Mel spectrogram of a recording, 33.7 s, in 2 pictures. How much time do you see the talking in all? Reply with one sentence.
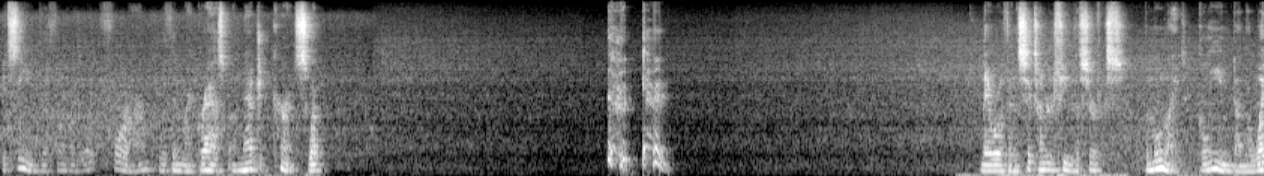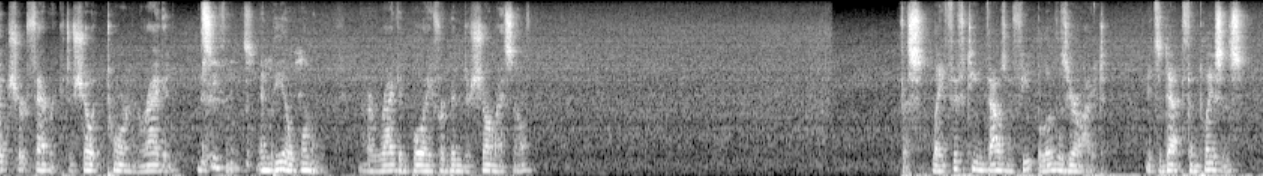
The talking can be heard for 20 seconds in total.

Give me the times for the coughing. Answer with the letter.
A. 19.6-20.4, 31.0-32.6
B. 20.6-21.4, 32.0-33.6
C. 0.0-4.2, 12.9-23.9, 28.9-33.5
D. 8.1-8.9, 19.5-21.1
D.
